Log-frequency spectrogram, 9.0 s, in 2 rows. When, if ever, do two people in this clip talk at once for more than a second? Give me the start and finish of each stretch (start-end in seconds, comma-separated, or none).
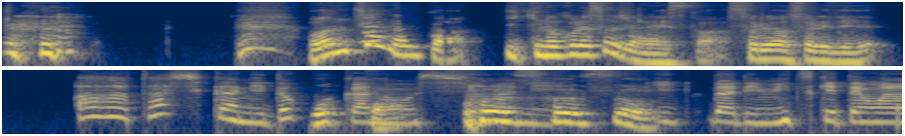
6.1-7.9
